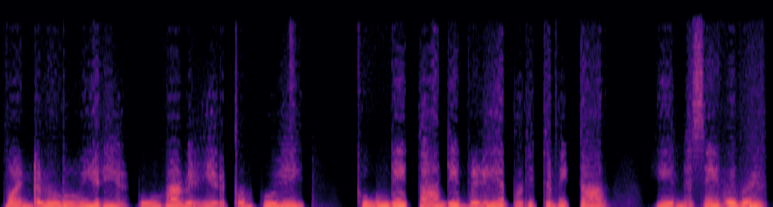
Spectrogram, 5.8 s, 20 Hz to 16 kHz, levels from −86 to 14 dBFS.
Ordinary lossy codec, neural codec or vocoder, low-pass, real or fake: none; codec, 44.1 kHz, 0.9 kbps, DAC; 14.4 kHz; fake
